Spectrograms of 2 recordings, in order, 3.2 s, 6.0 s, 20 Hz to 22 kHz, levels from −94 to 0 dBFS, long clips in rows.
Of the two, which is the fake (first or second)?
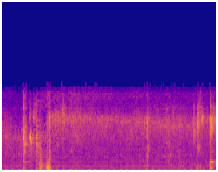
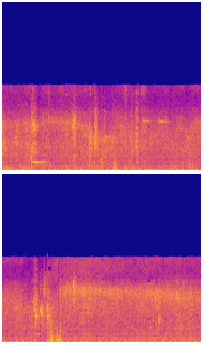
first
